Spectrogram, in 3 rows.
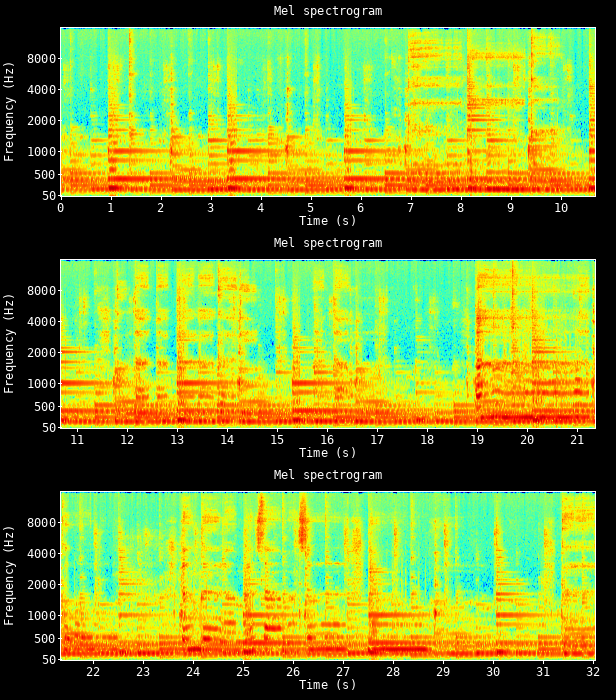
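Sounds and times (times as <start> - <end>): acoustic guitar: 0.0 - 32.0
person singing slow song: 6.7 - 17.8, 18.7 - 30.3, 30.9 - 32.0.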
